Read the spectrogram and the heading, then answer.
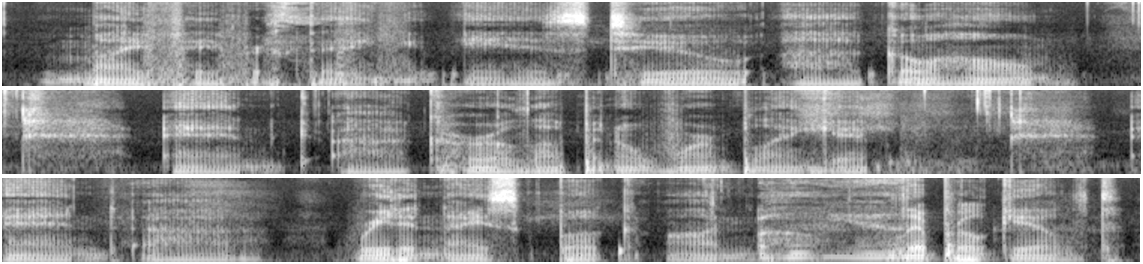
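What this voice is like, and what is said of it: Put-on NPR radio voice. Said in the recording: “I feel like I should do it in the NPR voice”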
